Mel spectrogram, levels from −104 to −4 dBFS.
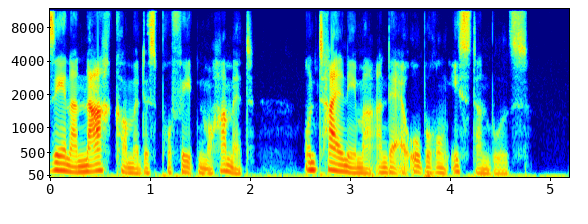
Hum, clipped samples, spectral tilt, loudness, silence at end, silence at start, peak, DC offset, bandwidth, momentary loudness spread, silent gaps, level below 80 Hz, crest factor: none; under 0.1%; -4 dB/octave; -26 LUFS; 0.05 s; 0 s; -4 dBFS; under 0.1%; 12 kHz; 12 LU; none; -44 dBFS; 22 dB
